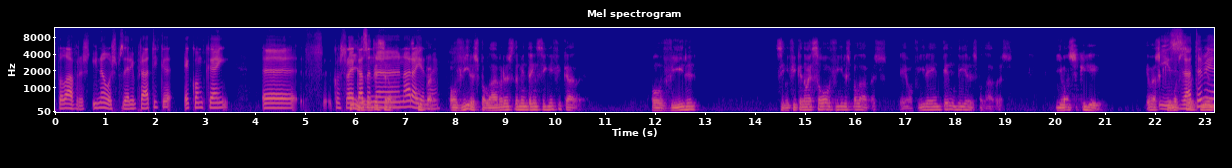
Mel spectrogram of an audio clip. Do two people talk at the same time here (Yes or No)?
Yes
